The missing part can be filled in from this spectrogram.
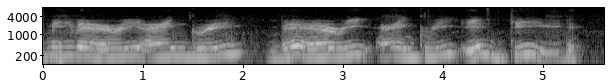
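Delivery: the word "very" pitched high and drawn out. Carrying on a bit after someone recognizes the character, in a Marvin the Martian voice. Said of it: "we got Marvin the Martian in the house".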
